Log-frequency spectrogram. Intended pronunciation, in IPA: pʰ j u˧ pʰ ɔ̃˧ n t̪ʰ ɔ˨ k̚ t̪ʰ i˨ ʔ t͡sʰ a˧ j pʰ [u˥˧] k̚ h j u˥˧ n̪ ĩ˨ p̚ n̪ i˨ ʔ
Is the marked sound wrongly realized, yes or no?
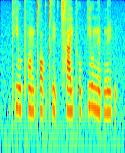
yes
